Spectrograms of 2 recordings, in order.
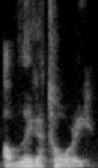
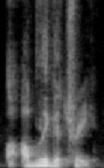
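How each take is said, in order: First: It is said in an American accent. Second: It is said in a British accent. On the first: "الحاجات اللي شبيهه كده دايما ايه بتنطها" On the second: "في البريتش هتلاقي مختلف"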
